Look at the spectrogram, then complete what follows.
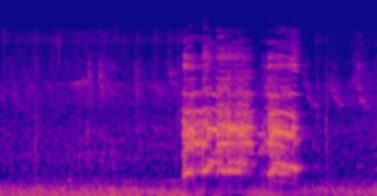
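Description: A rooster crowing once, about two seconds in, with a brief break before its final drawn-out note.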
